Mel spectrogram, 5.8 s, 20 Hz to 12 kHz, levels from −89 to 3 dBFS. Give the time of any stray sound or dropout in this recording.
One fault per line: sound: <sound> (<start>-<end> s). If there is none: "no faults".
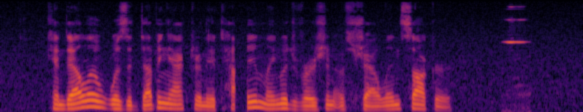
sound: dropout (2.3-2.5 s)
sound: squeak (5.0-5.3 s)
